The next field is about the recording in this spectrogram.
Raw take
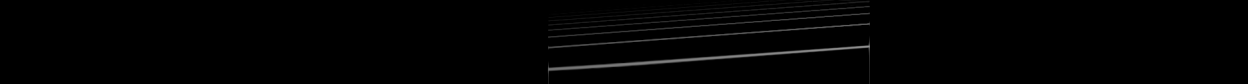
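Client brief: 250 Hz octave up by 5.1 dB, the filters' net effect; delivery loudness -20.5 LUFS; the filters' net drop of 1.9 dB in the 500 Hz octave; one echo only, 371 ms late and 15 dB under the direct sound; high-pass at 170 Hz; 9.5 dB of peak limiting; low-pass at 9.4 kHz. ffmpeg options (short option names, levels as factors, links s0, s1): -af "highpass=170,lowpass=9400,equalizer=f=250:t=o:g=9,equalizer=f=500:t=o:g=-5.5,alimiter=level_in=4.47:limit=0.0631:level=0:latency=1,volume=0.224,aecho=1:1:371:0.178,volume=8.91"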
